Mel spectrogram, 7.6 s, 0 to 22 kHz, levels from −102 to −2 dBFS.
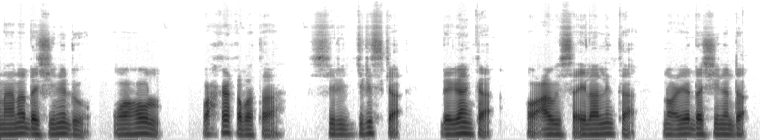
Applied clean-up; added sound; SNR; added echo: none; none; none; none.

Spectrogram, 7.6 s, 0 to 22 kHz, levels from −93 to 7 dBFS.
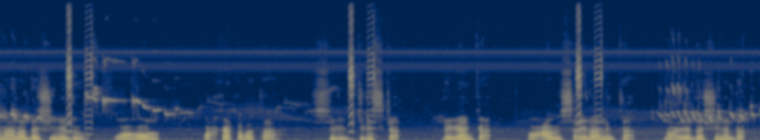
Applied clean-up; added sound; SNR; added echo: none; Bird vocalization, bird call, bird song + Squeak; 12 dB; none.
